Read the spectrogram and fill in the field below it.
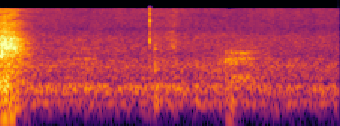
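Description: Honeybees buzzing inside a hive during a frame inspection, a close continuous drone after a sharp initial knock, with faint clicks through it and no speech.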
